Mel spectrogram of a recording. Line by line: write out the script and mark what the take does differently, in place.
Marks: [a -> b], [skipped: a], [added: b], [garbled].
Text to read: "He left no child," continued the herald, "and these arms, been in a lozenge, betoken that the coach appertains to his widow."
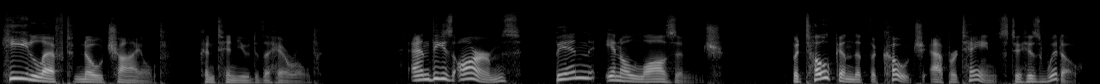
"He left no child," continued the herald, "and these arms, been in a lozenge, betoken that the coach appertains to his widow."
